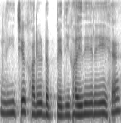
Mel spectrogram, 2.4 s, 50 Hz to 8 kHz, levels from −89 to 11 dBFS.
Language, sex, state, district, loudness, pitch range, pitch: Hindi, female, Uttar Pradesh, Saharanpur, -14 LUFS, 195-225 Hz, 210 Hz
